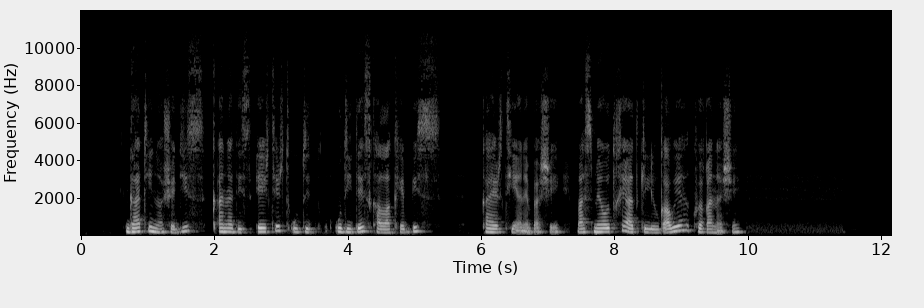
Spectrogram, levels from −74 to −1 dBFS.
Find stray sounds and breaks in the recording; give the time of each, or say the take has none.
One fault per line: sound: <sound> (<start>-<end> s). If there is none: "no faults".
no faults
